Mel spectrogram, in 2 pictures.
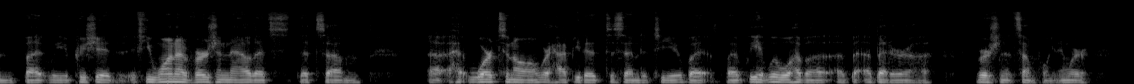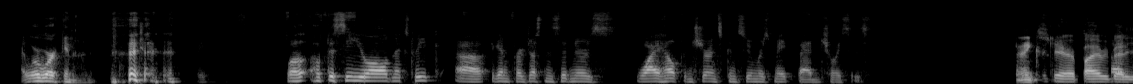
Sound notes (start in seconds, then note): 12.5 laughing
